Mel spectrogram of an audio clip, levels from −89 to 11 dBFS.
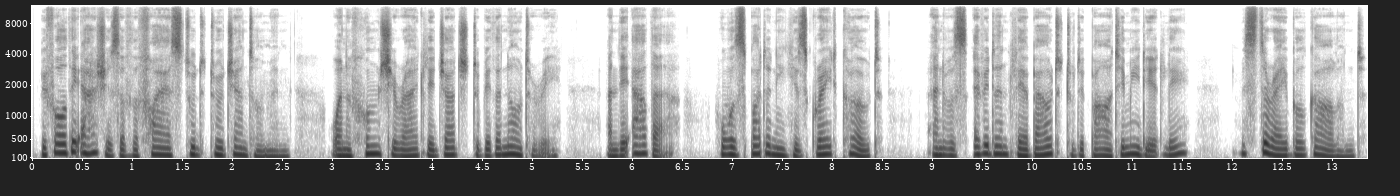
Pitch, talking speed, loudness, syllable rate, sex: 150 Hz, 170 wpm, -18 LUFS, 4.9 syllables/s, male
